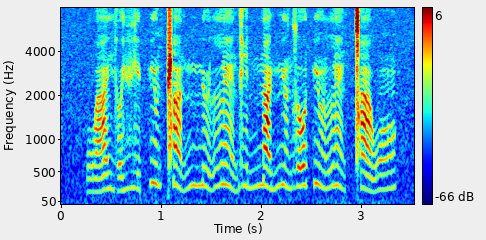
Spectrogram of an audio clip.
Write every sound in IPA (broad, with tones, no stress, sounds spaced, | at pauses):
w ã˩˧ j ɵ˩˧ vʲ e˧˩ pʲ ũ˥˧ ǁ ɐ̃˥˩ nː ʉ˥˩ lː ẽ˥˩ d i˥˧ nː ã˥˧ mʲ õ˥˧ d l o˦˥ pʲ ũ˥˧ lː ẽ˥˩ ǀ ã˥˧ w ũ˦˥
